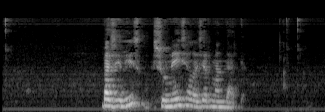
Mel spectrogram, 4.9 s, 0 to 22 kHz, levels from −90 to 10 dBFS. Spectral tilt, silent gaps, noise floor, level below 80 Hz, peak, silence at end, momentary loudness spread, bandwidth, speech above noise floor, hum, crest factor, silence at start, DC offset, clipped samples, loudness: -5.5 dB/octave; none; -62 dBFS; -64 dBFS; 0 dBFS; 1.35 s; 11 LU; 11.5 kHz; 42 dB; none; 22 dB; 1.55 s; under 0.1%; under 0.1%; -21 LUFS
